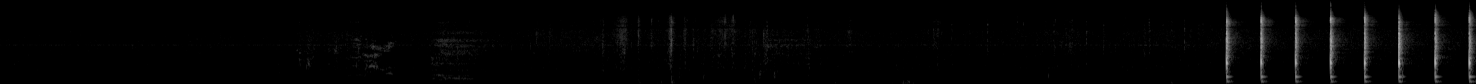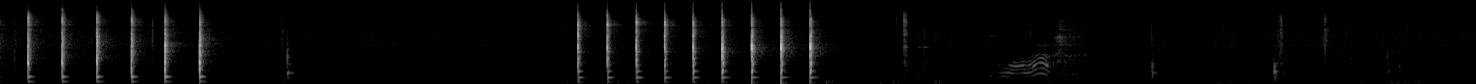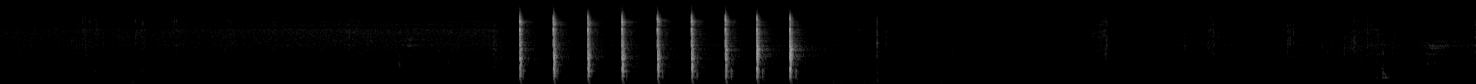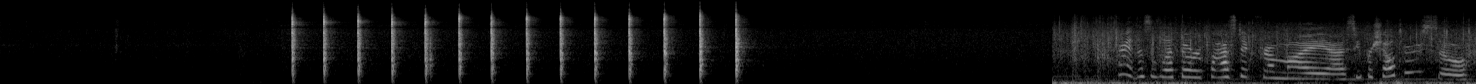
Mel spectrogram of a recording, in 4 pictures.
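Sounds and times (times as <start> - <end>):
hammer strikes: 12.3 - 16.9, 20.6 - 23.0, 34.7 - 37.6, 47.2 - 51.8
hand tool blows on wood: 20.6 - 23.0.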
